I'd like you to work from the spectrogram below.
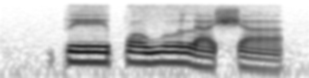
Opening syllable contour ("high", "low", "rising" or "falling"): high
